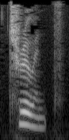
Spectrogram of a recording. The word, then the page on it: truant: ‘tru:ənt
